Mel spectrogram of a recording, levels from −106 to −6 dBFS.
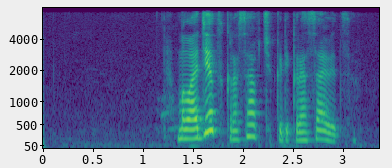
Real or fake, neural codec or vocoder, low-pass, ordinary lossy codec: real; none; 7.2 kHz; none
